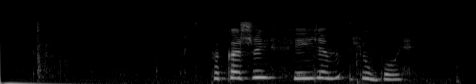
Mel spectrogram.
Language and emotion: Russian, sad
